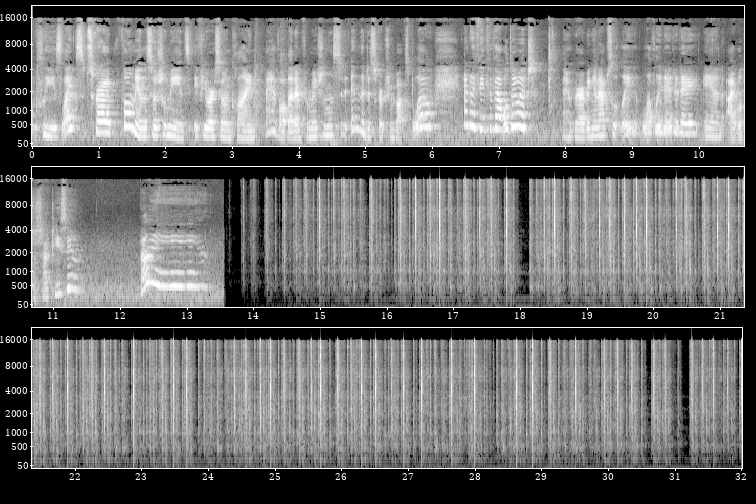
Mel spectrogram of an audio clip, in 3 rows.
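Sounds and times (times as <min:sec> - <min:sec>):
rapid keystroke clicking: 0:13.8 - 0:32.0.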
